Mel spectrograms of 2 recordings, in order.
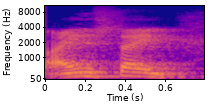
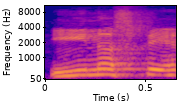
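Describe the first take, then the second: First: The name begins with an 'eye' sound. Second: The name begins with an 'in' sound. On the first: The speaker calls it right. "याचा उच्चार बघा, आईन्स्टाईन आहे" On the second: The speaker calls it wrong. "इनस्टेन वगैरे नाहीये"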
